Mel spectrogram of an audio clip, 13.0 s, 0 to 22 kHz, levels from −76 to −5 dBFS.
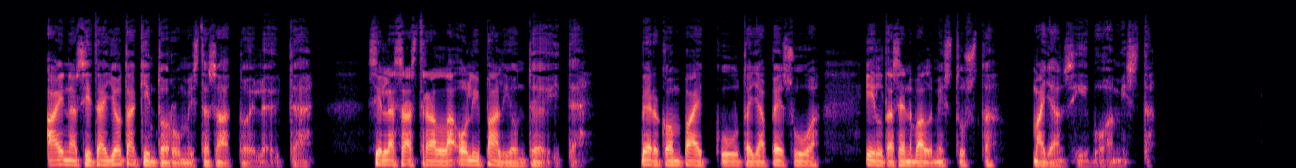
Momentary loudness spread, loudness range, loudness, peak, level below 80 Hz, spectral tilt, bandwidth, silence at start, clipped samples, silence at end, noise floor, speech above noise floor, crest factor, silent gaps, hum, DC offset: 12 LU; 3 LU; -19 LUFS; 0 dBFS; -36 dBFS; -5.5 dB/octave; 15 kHz; 0.5 s; under 0.1%; 1.4 s; -54 dBFS; 37 dB; 20 dB; 6.04-6.41 s, 10.25-10.29 s; none; under 0.1%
